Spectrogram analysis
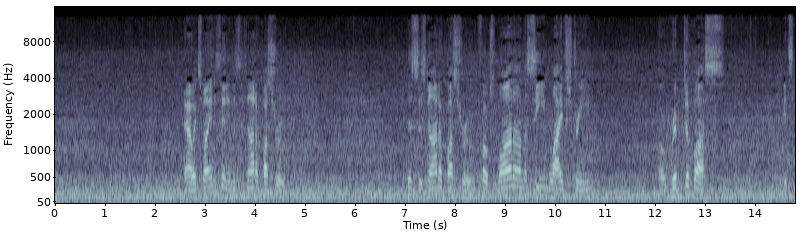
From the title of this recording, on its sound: On-the-scene Live-stream RIPTA bus in Jamestown RI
